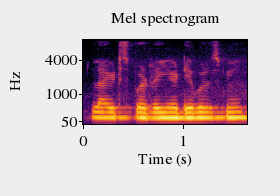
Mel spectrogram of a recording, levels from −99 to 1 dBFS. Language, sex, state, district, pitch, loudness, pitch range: Hindi, male, Bihar, Darbhanga, 150 Hz, -13 LUFS, 150-155 Hz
